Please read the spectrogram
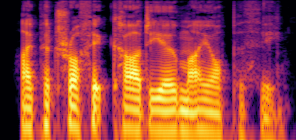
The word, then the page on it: hypertrophic cardiomyopathy: British English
